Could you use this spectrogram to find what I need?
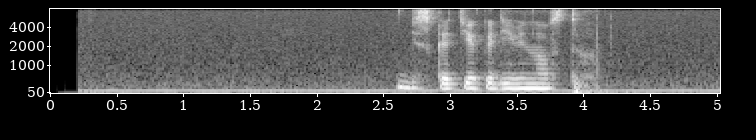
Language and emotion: Russian, neutral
